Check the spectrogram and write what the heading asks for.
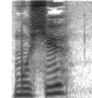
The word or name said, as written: monsieur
